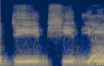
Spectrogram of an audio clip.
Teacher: jim, shin, ya ni adalah huruf yang datang di tengah lidah.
